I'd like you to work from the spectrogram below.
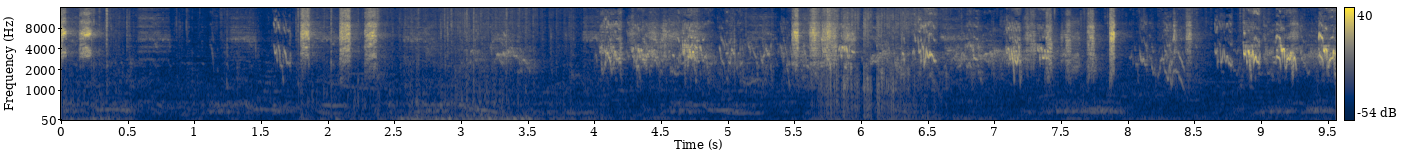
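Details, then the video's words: Busy budgie chirping: mixed scratchy warbles, squeaks and sharp high notes coming in quick succession, with a brief quieter spell early on and a loud burst midway. "sounds of budgies chirping"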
